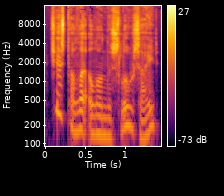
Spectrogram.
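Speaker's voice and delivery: put-on high, placating boy voice; reassuring boy. A narrator's reading. Boy excusing himself to the instructor, placating. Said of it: "murmured Fishlegs reassuringly".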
